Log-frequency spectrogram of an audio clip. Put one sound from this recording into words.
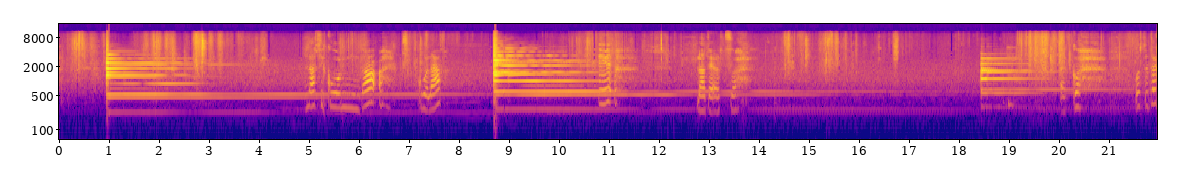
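A large bell strikes loudly and rings on, slowly fading.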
